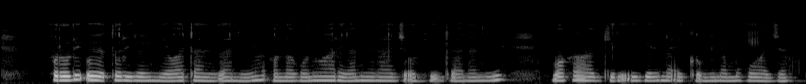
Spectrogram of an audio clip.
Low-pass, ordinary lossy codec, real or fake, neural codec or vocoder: 7.2 kHz; AAC, 48 kbps; real; none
